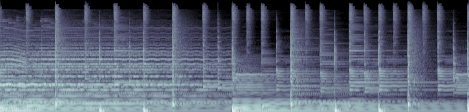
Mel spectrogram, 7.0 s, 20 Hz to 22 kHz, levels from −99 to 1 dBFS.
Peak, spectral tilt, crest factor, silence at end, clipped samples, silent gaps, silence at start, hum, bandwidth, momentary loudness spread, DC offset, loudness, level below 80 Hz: -4 dBFS; -5 dB/octave; 18 dB; 0 s; under 0.1%; none; 0 s; none; 19.5 kHz; 10 LU; under 0.1%; -23 LUFS; -26 dBFS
